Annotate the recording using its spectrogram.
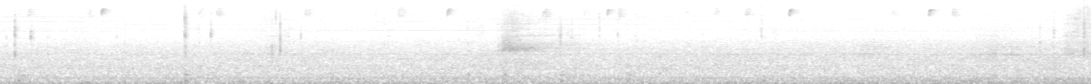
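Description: Near silence: low room hum with faint, scattered clicks from a computer keyboard as a web address is typed.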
